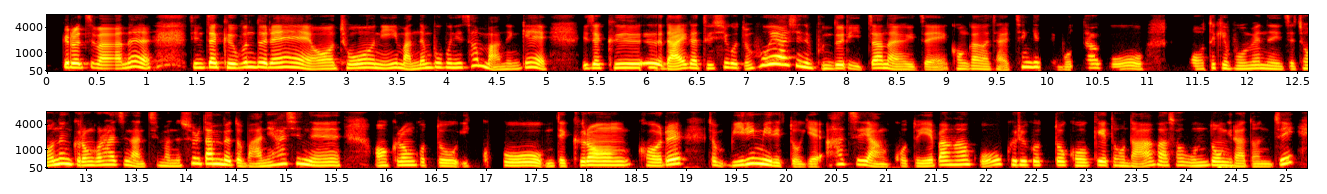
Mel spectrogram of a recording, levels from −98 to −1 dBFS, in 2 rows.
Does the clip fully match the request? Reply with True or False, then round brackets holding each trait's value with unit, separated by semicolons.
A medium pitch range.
False (5.7 semitones)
